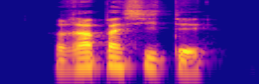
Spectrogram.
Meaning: rapacity
- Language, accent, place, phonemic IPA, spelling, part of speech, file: French, France, Lyon, /ʁa.pa.si.te/, rapacité, noun, LL-Q150 (fra)-rapacité.wav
